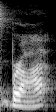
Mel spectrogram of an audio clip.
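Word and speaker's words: Bradt: media what's your name and how do you spell it my name is miss brat and it is b-r-a-d-t what is your job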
